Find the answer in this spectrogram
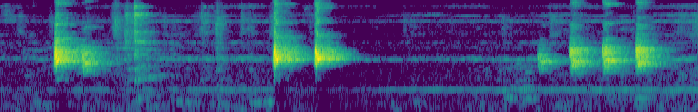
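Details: Sooty-headed bulbul master recording for training or provoking other bulbuls to answer: scattered short bursts of bubbly whistled notes, first a pair, then another pair, then a run of four, separated by silent gaps.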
